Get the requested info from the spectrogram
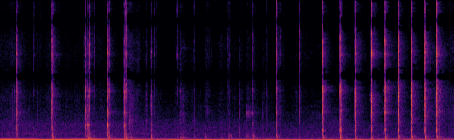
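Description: Metal pliers tapping and scraping at a fresh exothermic weld on a copper ground rod and cable, knocking off slag: a string of sharp clicks that comes quicker near the end, over a steady low hum.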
